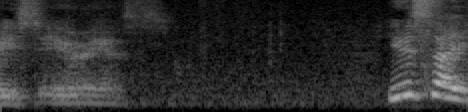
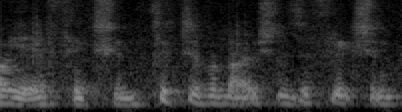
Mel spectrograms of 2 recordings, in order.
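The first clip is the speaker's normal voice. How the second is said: softer, offhand mock shrug; casual shrug; 3 semitones lower, 10 dB quieter than usual. Mimicking Westerners shrugging off affliction, offhand. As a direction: toss the word off like it means nothing. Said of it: "we go".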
